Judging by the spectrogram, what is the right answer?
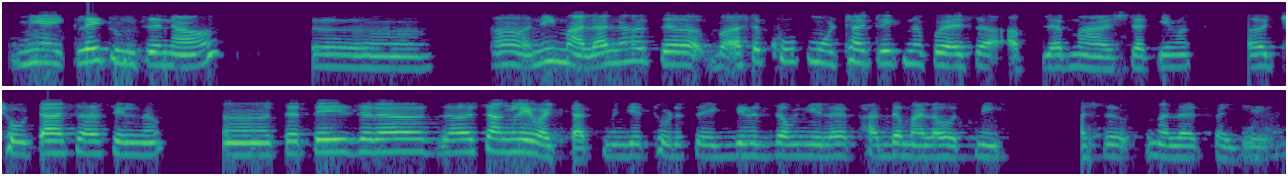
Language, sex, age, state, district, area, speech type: Marathi, female, 60+, Maharashtra, Pune, urban, conversation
